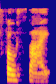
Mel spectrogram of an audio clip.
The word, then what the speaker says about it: foci: so i just learned that this word is pronounced foci i thought oh my god everyone i've ever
